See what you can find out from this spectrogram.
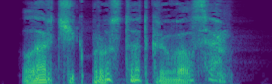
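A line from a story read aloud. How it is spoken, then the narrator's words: Muttered. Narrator (Russian): пробормотал я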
